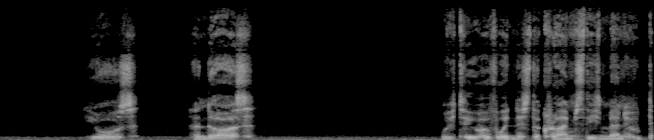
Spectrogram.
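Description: A second man speaks in a low, steady voice.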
